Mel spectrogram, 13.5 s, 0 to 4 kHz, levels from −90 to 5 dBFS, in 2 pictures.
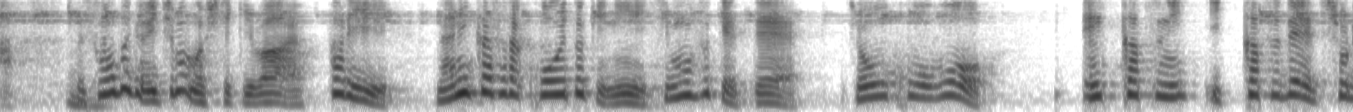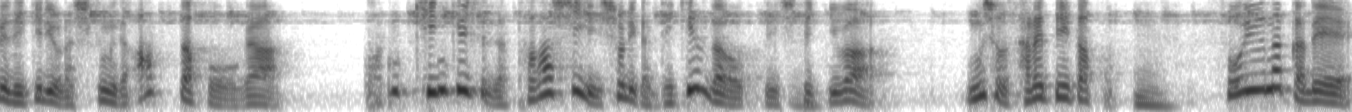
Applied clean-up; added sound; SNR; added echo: neural mask model RNNoise.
